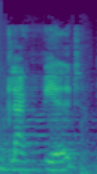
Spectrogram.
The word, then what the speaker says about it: Blackbeard: And you got the name correctly. It's Gillian Blackbeard, as in Blackbeard like the pirate.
